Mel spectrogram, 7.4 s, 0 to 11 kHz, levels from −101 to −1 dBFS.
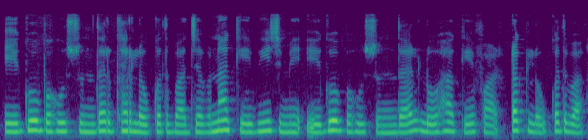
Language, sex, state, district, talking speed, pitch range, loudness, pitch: Bhojpuri, female, Bihar, Gopalganj, 145 wpm, 190-215 Hz, -33 LUFS, 200 Hz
